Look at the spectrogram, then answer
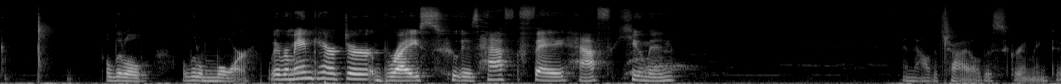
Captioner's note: dog bark & kid crying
